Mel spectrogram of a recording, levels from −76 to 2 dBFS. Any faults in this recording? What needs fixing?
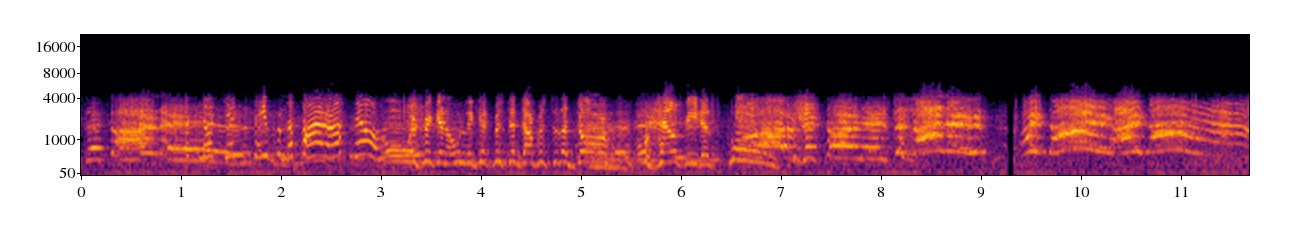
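A gap between stream segments at 9.25–9.31 s: mismatched segment time stamps leave a 57 ms silent hole, a hard-edged flat line in the waveform and a blank vertical stripe on a spectrogram. Making each segment's time stamp begin exactly where the previous one ends would prevent it.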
